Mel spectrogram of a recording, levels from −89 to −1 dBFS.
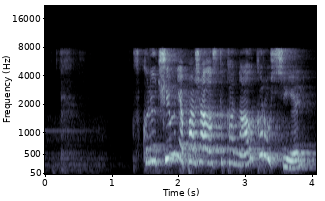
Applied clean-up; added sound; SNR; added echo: none; none; none; reverberation time 0.6 s.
